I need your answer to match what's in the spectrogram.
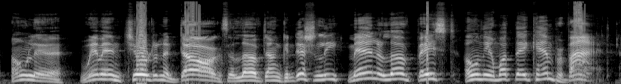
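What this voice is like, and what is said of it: Weak Chris Rock impression. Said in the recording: “I don't do a very good Chris Rock imitation because my throat still functions”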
